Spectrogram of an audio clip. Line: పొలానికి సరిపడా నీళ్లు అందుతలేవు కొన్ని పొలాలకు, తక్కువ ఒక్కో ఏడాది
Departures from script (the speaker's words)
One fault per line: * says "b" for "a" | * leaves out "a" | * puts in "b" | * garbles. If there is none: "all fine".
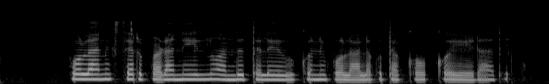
all fine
